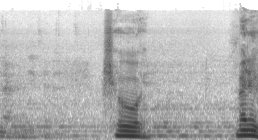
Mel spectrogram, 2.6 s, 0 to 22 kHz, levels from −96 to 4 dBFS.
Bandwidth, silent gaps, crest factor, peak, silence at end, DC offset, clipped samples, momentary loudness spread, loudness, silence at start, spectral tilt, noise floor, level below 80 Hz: 17.5 kHz; none; 20 dB; -4 dBFS; 0 s; under 0.1%; under 0.1%; 24 LU; -23 LUFS; 0 s; -5.5 dB/octave; -45 dBFS; -60 dBFS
